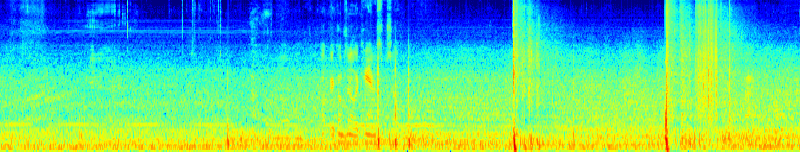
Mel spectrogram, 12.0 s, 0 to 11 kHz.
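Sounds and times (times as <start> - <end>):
firework shell bursting: 7.7 - 8.8, 10.0 - 11.3
firework crackle: 7.7 - 8.9, 10.0 - 11.6.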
